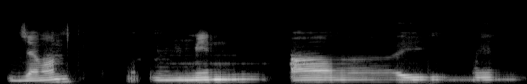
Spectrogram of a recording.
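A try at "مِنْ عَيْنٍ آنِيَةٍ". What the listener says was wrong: আইন ইয়া জাবার, এখানে আইন ইয়া জাবার আই, তো আই টান হবে না, আই বলে টান দিচ্ছেন, হরফে লিন টান হয় না। আইন আনিয়াতিন, মিন আইনিন আনিয়াতিন, ঠিক এমনটাই হবে।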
